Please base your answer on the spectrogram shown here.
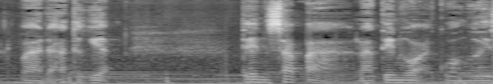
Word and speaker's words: Sa Pả: nghĩa là bãi cát người Pháp viết tên là chapa vì âm S phát âm cứng phát âm gần gần như chữ trờ trong tiếng Pháp và s trong tiếng Việt chuẩn Dấu tích này còn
